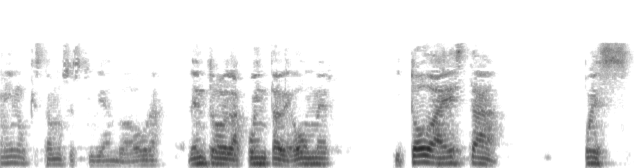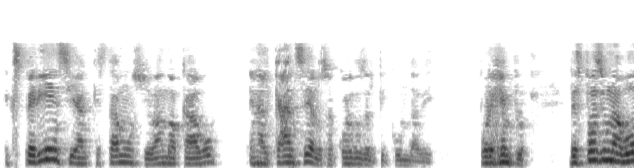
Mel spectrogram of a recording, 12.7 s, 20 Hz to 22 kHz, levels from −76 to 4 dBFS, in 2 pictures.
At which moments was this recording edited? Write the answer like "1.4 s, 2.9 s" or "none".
8.8 s, 11.0 s

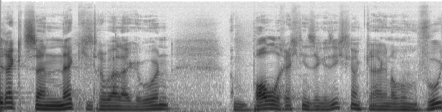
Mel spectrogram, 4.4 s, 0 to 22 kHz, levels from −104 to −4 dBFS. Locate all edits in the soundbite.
0.9 s

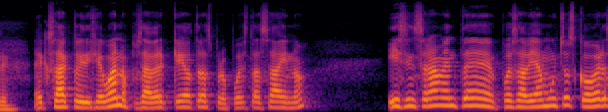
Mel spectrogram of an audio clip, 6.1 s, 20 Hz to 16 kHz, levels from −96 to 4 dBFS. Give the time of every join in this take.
none

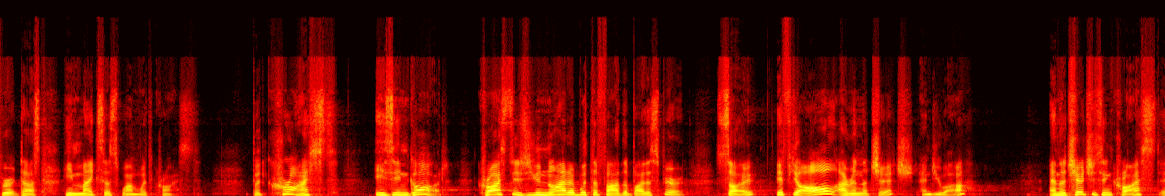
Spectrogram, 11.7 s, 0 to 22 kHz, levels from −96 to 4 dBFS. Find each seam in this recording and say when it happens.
none

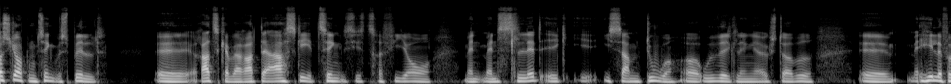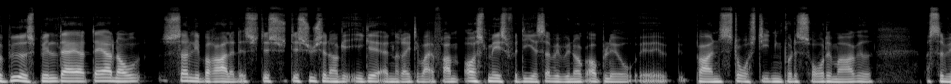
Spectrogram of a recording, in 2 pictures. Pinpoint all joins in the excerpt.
9.2 s

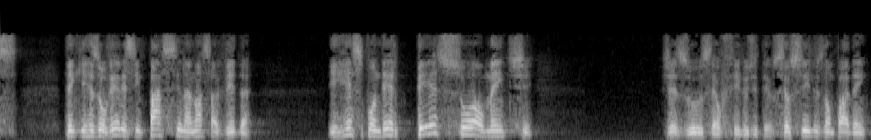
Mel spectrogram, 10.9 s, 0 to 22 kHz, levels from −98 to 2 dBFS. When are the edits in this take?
none

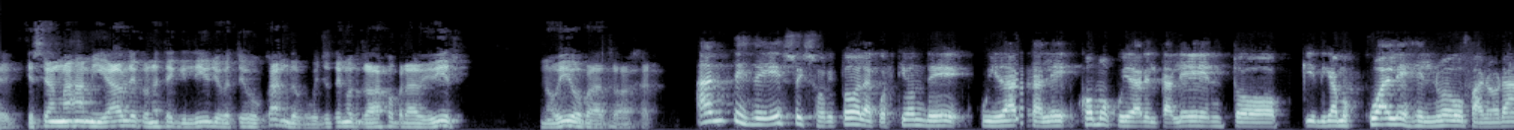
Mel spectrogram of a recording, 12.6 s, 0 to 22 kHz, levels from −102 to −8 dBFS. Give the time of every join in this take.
5.7 s

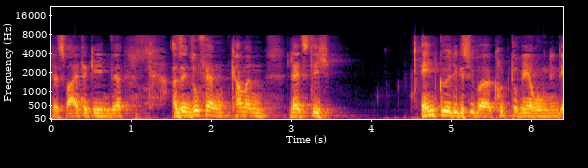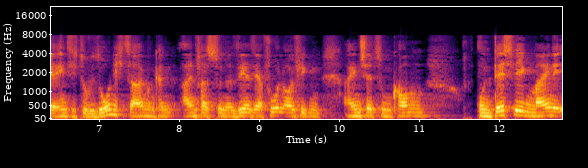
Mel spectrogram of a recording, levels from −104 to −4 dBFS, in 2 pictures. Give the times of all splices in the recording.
11.5 s

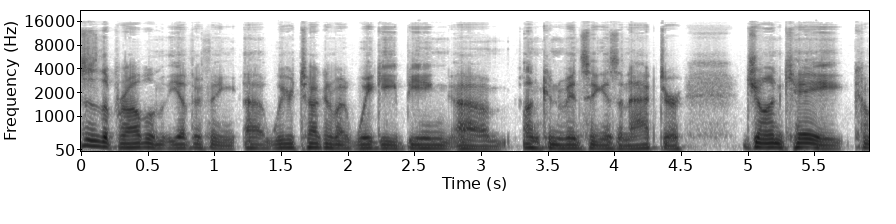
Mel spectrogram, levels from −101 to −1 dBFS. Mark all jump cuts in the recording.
none

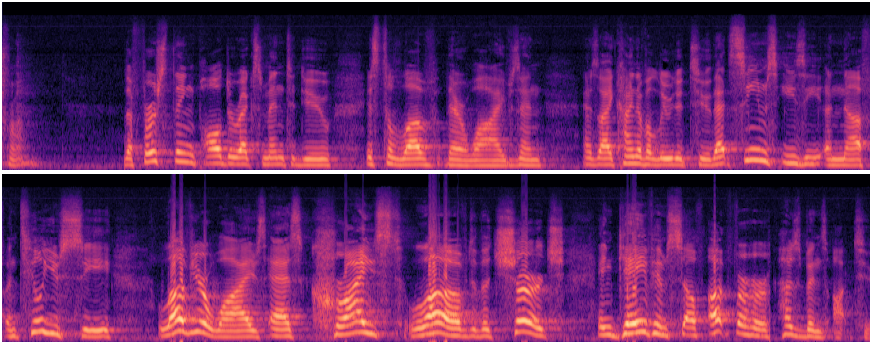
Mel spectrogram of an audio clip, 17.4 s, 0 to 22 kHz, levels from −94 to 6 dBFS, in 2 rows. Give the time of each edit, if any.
1.2 s, 16.4 s

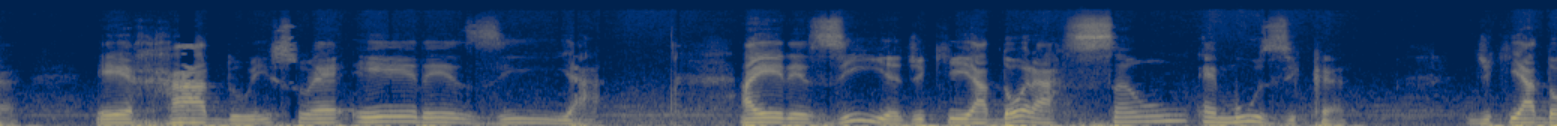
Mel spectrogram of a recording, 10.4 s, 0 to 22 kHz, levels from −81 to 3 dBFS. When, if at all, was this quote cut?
1.7 s, 4.9 s

